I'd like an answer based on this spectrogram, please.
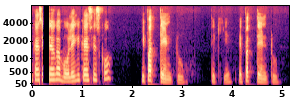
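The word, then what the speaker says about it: ಎಪ್ಪತ್ತೆಂಟು: इसका प्रोनाउंसिएशन कैसे होगा, बोलेंगे कैसे इसको? इपत्तेंटू, देखिए इपत्तेंटू, ये देखिए कैसे पढ़ेंगे?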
